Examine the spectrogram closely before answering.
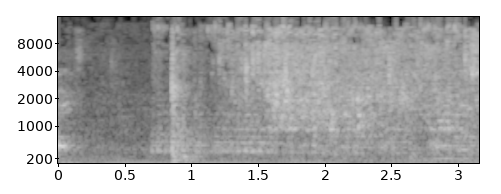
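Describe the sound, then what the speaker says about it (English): Water poured over a broccoli plant, a steady wash of splashing and running liquid that starts with a sharp splash and continues close and fairly loud, with a voice talking underneath. "Now we're gonna give it a drink of water."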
